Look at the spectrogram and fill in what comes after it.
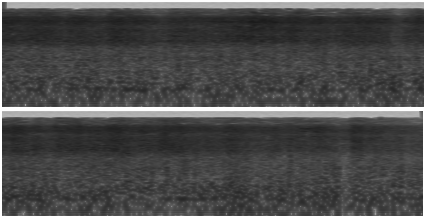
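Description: Passenger coach running along the track: steady rumble of wheels on rail, with wind buffeting the microphone through an open door or window.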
